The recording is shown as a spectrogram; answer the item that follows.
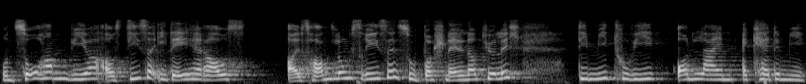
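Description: A woman with a fairly high voice and ordinary pitch variation speaks against noticeable background noise. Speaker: podcast host and keynote speaker. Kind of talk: pep talk, motivational direct address. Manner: animated, energetic.

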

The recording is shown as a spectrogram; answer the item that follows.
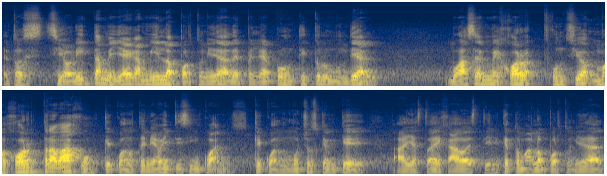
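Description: In an ordinary speaking voice, a man talks at a fairly quick pace, his medium pitch showing ordinary variation. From Piedras Negras, Coahuila, northern Mexico. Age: 30s. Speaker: professional MMA fighter and boxer. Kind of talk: casual interview.

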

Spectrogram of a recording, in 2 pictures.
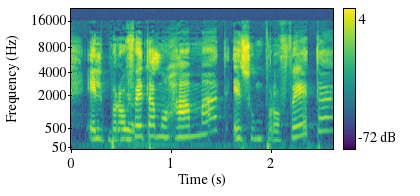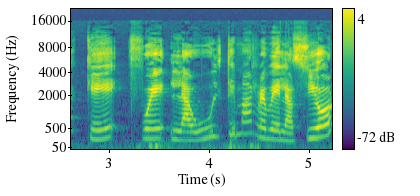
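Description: Projecting a raised voice with a bright, sharp tone, a woman speaks at a high pitch and a very slow pace with lively intonation. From Venezuela. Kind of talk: casual interview. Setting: studio.

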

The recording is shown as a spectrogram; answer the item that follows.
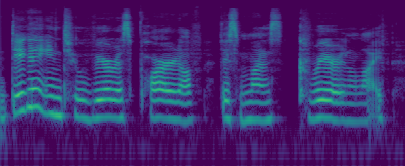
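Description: A woman speaks with a Chinese accent and a fairly high pitch. Her intonation is fairly even on a very clean recording with a silent background. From China. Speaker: podcast host. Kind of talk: interview.

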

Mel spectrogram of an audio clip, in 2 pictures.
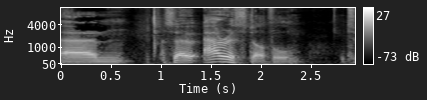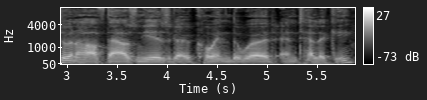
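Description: A man with a plain, everyday voice speaks at a moderate pace, his pitch fairly low with ordinary pitch variation. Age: 60s. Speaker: CEO mentor and leadership expert. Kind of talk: interview.

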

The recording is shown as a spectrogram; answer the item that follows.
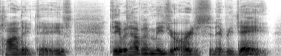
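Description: A man in a normal speaking voice, with a Canadian accent and fairly even intonation, comes through on a very clean recording with a silent background. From Edmonton, Alberta, Canada. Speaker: singer-songwriter and photographer. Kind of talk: casual interview chat. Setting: studio.

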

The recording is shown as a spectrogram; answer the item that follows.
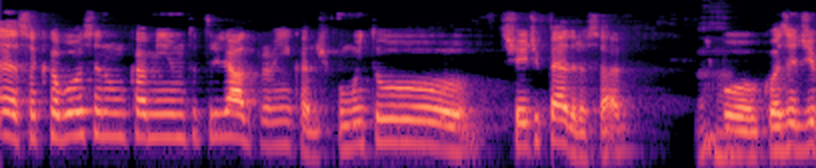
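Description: This man has an unremarkable speaking voice, pitched fairly high. His intonation is lively and his pace moderate. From Curitiba, southern Brazil. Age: 20s. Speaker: professional esports player. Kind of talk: casual interview.

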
